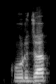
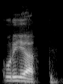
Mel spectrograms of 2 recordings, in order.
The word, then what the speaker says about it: কুর্যাৎ: কুরজাত নয়, কুরিয়াত। সংস্কৃত তো, কুরিয়াত।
